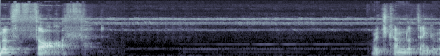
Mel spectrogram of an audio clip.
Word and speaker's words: Thoth: A being by the name of Thoth. Which, come to think of it, now that I'm really thinking about it, I think in Egyptian it's pronounced tote, but let's fuck it.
